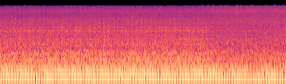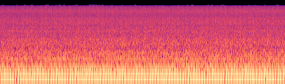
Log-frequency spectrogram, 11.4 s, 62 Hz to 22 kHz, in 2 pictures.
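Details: Ford Mustang after drilling into an ash-filled catalytic converter, phone set behind the car: uneven lumpy low throb about 2.5 pulses a second, labouring and stumbling; runs rough, cause not confirmed.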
